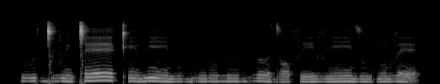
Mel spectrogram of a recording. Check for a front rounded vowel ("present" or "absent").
absent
